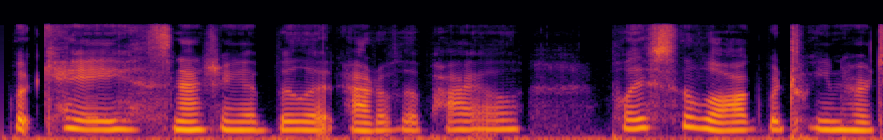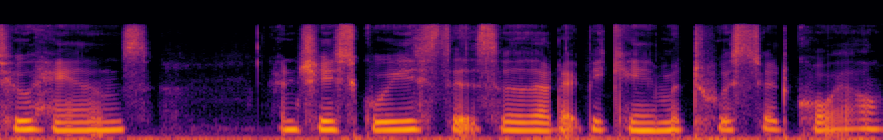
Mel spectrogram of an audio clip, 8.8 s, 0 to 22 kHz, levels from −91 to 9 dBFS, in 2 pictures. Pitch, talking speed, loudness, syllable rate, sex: 215 Hz, 185 wpm, -19 LUFS, 4.6 syllables/s, female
